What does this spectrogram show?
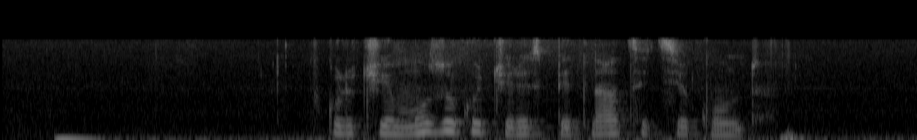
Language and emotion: Russian, neutral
